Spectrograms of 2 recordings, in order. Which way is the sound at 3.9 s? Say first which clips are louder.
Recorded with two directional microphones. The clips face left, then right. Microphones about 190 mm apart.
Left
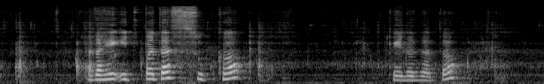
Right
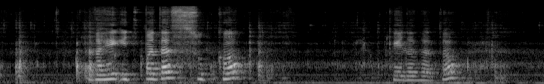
Left 7 dB; 55° left (ahead or behind).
